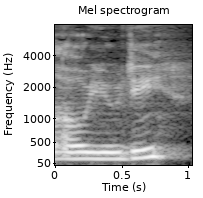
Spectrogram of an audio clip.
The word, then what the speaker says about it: oud: on guitar Mandola and out I think it's pronounced oud actually is it spelled o u d yeah yeah it's oud okay and then uh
